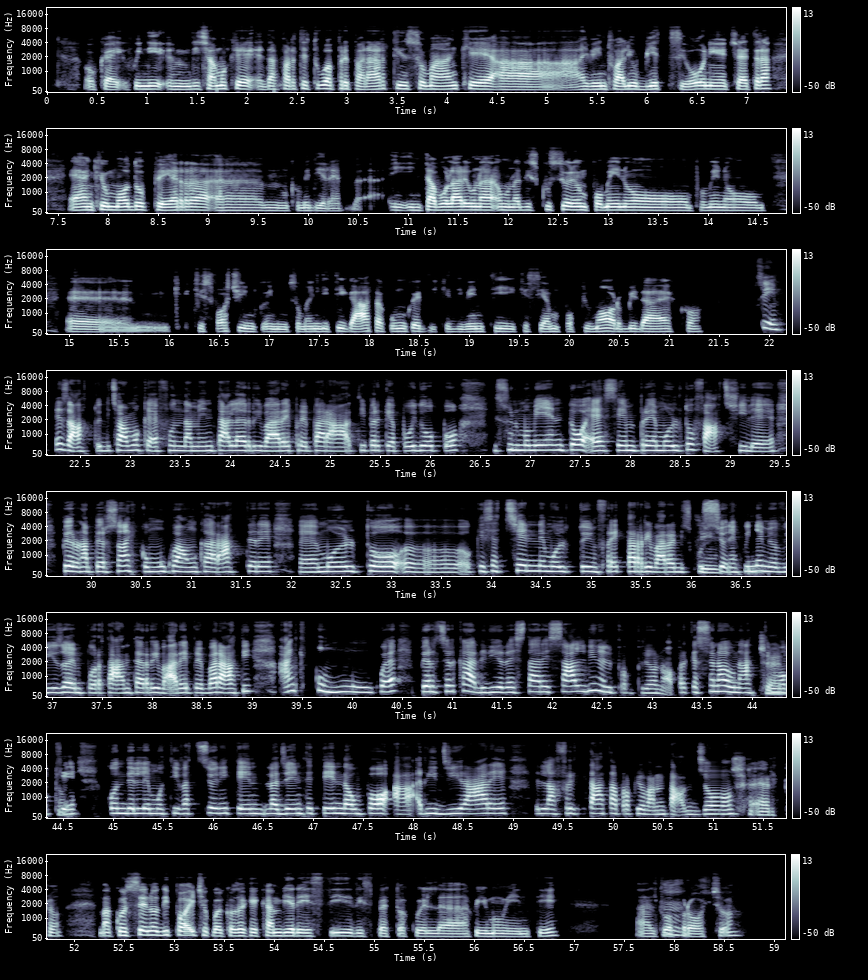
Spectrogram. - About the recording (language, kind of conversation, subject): Italian, podcast, Quando hai detto “no” per la prima volta, com’è andata?
- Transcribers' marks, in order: none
